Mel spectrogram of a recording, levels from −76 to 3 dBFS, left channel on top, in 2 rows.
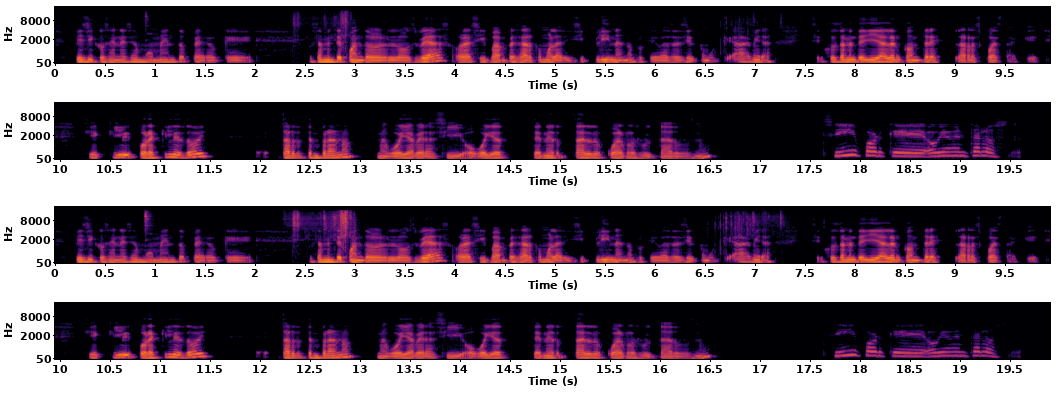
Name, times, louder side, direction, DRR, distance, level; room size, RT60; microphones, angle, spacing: voice 1, 0.2-2.0 2.6-7.2 7.6-11.5 12.2-14.5 14.7-16.5, left 1 dB, 5° left, 0.3 m, -27 dB
sound 1, 0.9-1.1 2.3-3.1 3.6-3.7 4.4-4.5 6.5-7.4 7.7-7.8, right 14 dB, 80° right, 1.0 m, -36 dB
voice 2, 17.6-19.6, left 3 dB, 65° left, 0.9 m, -36 dB
open air
head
